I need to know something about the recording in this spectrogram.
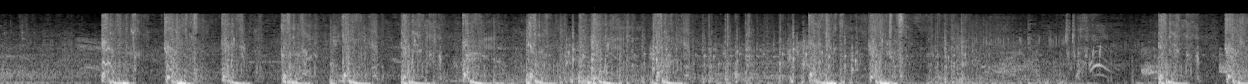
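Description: A cannon fires gooey shots in quick bursts.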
